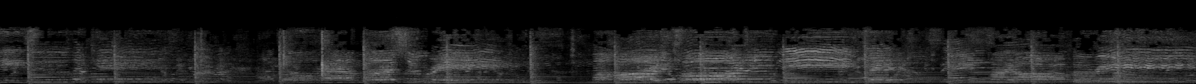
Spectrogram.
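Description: Gospel mass choir singing together into a microphone, voices in harmony over steady low bass notes that change in steps.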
